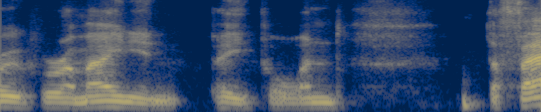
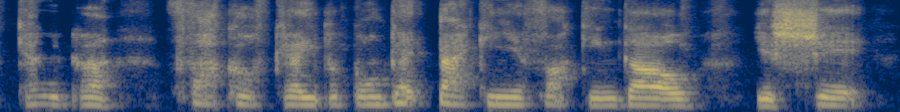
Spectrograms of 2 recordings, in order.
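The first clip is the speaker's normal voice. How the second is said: retold coach abuse; 5 semitones higher than usual. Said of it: "They said, like".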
